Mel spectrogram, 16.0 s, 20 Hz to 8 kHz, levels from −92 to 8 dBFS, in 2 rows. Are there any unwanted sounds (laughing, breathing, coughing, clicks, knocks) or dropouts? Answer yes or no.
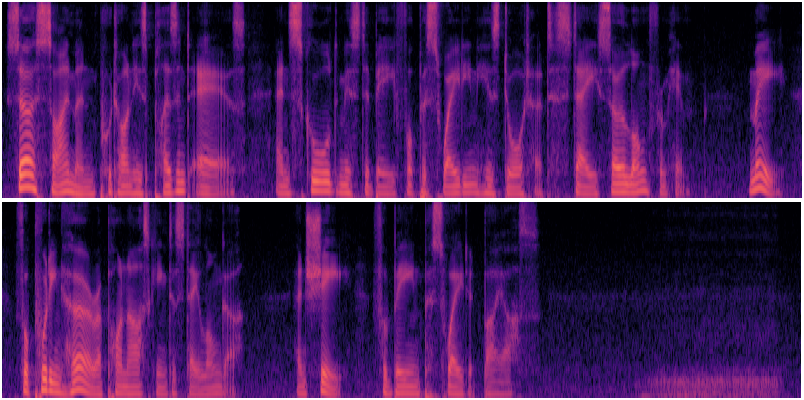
yes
